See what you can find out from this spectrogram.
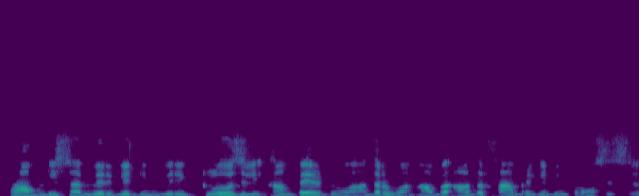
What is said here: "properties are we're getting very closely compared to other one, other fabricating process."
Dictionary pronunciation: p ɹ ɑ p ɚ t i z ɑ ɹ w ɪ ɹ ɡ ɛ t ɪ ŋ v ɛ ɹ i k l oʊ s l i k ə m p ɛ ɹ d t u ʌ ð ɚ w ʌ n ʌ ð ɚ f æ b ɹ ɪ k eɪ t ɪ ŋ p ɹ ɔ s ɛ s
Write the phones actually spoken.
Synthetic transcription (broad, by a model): p ɹ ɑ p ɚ t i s ɑ ɹ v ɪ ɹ ɡ ɛ t ɪ ŋ v ɛ ɹ i k l oʊ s l i k ə m p ɛ ɹ d t u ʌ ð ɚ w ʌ n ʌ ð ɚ f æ b ɹ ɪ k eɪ t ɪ ŋ p ɹ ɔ s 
